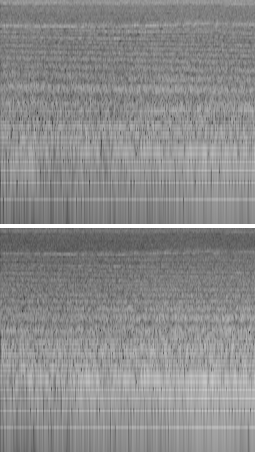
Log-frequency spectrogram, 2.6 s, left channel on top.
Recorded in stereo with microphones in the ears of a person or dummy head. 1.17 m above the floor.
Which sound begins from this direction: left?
A drone, at 0.0 s.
